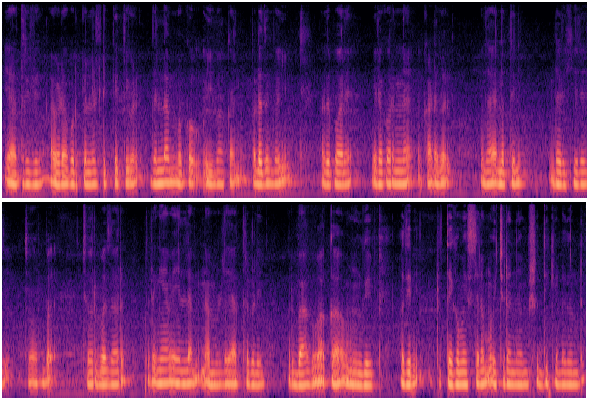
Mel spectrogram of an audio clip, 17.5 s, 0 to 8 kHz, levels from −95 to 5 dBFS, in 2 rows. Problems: low volume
